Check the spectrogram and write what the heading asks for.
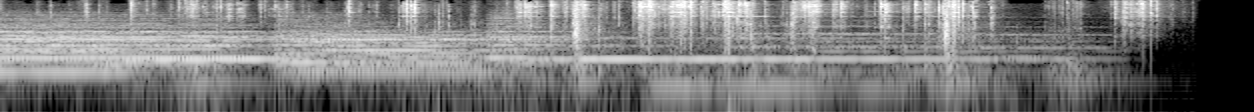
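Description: A door is locked and a bolt thrown: jangling metal and a run of sharp clicks and clacks over about three seconds, set against a sustained tonal backdrop that cuts off abruptly at the end.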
